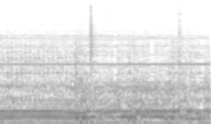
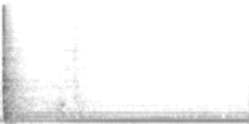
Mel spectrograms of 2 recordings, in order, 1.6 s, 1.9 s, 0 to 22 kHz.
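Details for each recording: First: Modern air conditioner running: steady compressor and fan hum with busy buzzing rattle on top; compressor itself quiet but casing rattling a lot. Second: 1967 GM Frigidaire 6000 BTU window AC, started on fan then switched to cool: sharp click, then smooth steady low hum settles without straining or rattling; healthy startup.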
